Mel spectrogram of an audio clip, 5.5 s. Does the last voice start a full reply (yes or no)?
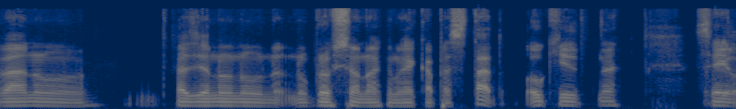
yes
